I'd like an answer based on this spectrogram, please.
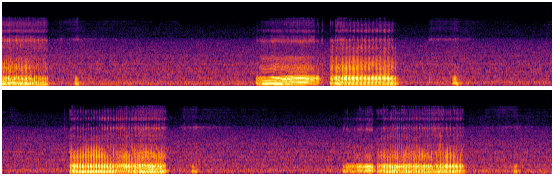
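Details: A female Boxer asleep on the couch indoors: repeated loud, rattling snores, some in quick double bursts, each a second or two long, with quiet pauses between.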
